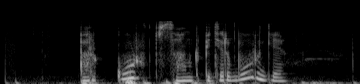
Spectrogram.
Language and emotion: Russian, neutral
